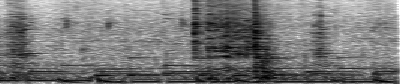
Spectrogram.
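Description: Bean sprouts being stirred into a hot pan of beef ramen, a steady close sizzle of frying with scraping and clinks of a utensil against the pan, no voices.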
